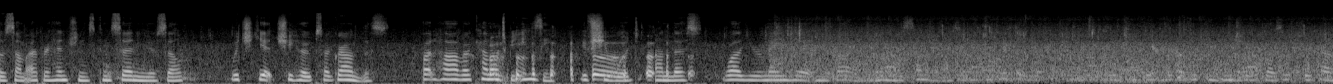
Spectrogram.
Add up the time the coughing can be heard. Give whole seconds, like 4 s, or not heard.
4 s.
